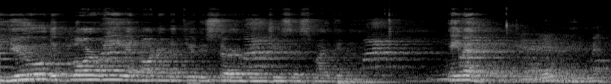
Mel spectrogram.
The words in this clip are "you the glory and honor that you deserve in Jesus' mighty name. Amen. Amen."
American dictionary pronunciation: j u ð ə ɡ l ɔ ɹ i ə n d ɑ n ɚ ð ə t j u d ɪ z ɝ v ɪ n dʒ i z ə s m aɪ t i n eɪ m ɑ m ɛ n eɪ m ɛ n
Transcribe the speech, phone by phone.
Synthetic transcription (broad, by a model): j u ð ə ɡ l ɔ ɹ i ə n ɑ n ɚ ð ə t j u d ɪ s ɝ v ɪ n dʒ i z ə s m aɪ t i n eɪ ɑ m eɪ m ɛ n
